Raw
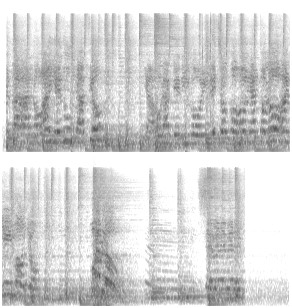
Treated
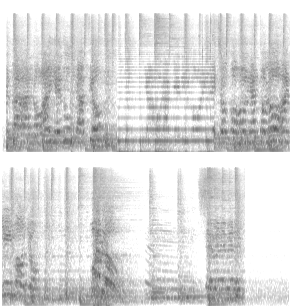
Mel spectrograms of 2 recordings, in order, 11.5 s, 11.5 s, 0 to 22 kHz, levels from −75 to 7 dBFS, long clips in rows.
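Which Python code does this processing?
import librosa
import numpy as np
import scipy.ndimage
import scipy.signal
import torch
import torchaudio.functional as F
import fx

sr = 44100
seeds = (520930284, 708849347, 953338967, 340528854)

y = fx.robotise(x, sr, hz=306.0, at=(2.28, 4.24))
y = fx.low_shelf(y, sr, hz=340.0, db=5.5, at=(4.84, 5.61))
y = y * librosa.db_to_amplitude(-2.0)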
